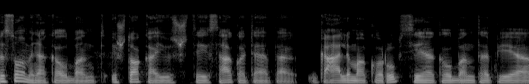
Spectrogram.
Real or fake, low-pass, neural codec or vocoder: real; 10.8 kHz; none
